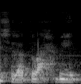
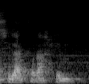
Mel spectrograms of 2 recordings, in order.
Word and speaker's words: silaturahim: proses kelahiran bisa jadi silaturahmi itu sebetulnya artinya adalah menyambung rasa sakit kan jauh jadi yang benar adalah pengucapannya silaturahim Ini kata Allah dan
